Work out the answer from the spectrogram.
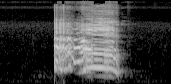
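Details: Short burst of a rooster's crow, after the bird recovered from illness, a single harsh, rich note lasting under a second in otherwise silent surroundings.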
